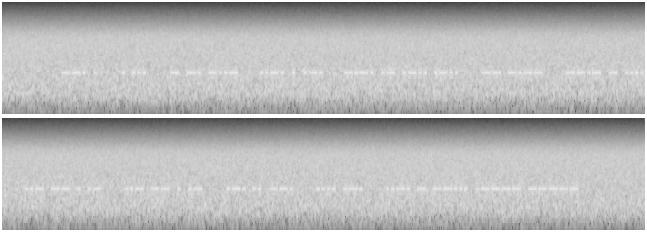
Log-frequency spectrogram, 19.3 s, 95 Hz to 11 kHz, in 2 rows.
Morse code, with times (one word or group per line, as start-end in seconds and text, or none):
0.9-1.4 GE
1.8-2.2 ES
2.5-3.5 TNX
3.9-4.8 FER
5.1-6.8 CALL
7.2-8.1 MY
8.5-9.6 QTH
10.0-11.1 UMEA
11.5-12.6 UMEA
13.0-14.0 RIG
14.4-15.0 HR
15.4-18.3 FT710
